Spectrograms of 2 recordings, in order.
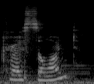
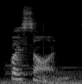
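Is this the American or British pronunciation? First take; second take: American; British. First: It is said with an American pronunciation. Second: It is said with a British pronunciation. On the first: "in the American pronunciation, we say it as croissant" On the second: "in the British pronunciation, we say it as croissant"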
